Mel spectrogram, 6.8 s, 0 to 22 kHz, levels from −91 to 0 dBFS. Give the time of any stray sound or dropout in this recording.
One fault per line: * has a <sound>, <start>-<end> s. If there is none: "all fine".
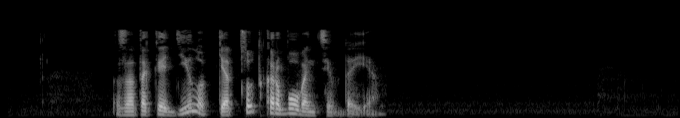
all fine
